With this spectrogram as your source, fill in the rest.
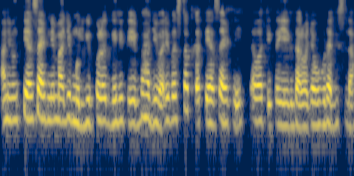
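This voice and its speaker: A woman's voice: lowish voice, fairly even intonation, fast, mellow, breathy edge. A middle-aged woman, giving a grieving, urgent account in a news interview. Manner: grieving, urgent, recounting in detail. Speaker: bereaved grandmother interviewed.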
